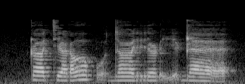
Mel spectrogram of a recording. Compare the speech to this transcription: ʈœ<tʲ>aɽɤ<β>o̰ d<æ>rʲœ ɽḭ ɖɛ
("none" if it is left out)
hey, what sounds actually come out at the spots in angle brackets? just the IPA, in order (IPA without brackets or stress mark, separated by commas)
tʲ, p, œ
